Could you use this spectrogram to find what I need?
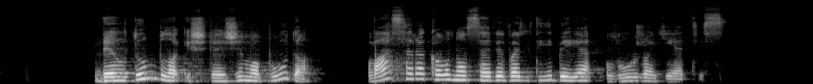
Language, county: Lithuanian, Alytus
